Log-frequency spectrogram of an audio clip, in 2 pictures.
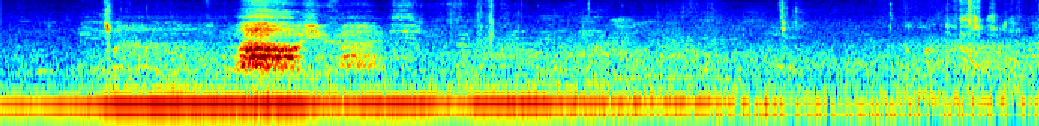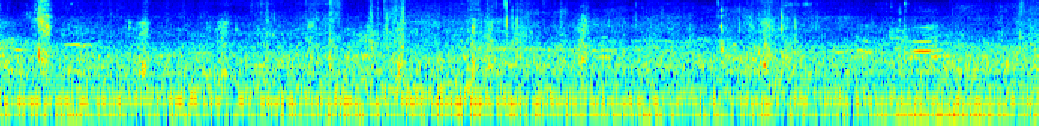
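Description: Paper wrapping crinkles.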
